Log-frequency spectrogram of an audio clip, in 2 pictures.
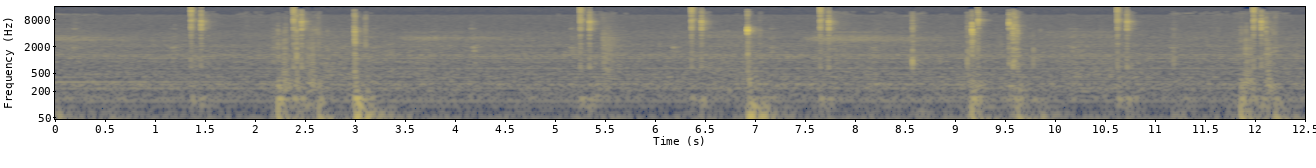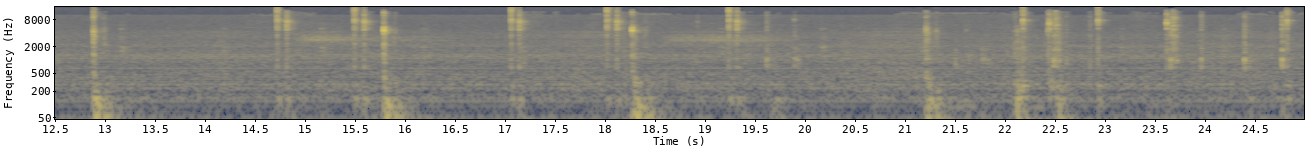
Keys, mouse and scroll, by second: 1.3 g, 2.4 shift+click, 5.2 e, 6.4 click, 7.7 g, 8.7 scroll down 2, 9.2 shift+middle click, 9.4 shift+g, 9.8 scroll, 14.7 e, 15.5 click, 17.0 g, 18.0 click, 19.2 g, 19.6 scroll down 4, 21.2 a, 21.5 scroll down 6, 22.2 shift+middle click, 22.9 middle click, 24.1 scroll down 1, 24.8 middle click.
